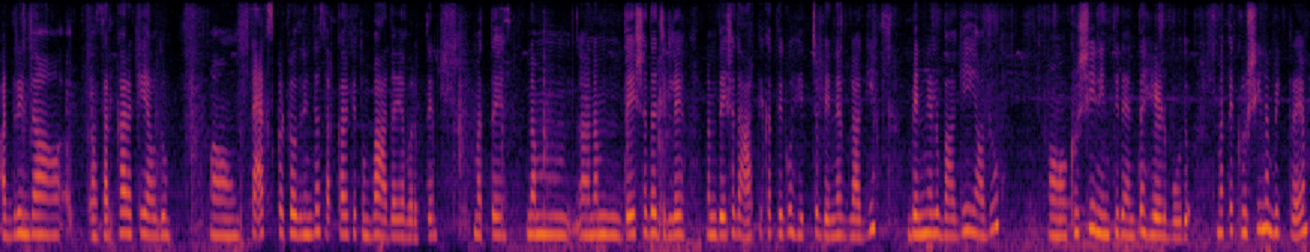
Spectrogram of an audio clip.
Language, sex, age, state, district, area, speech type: Kannada, female, 18-30, Karnataka, Chikkamagaluru, rural, spontaneous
